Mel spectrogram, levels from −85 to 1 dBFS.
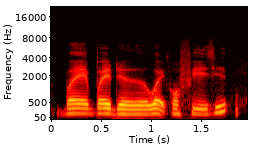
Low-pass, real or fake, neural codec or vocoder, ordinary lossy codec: none; fake; codec, 16 kHz, 1 kbps, X-Codec, HuBERT features, trained on LibriSpeech; none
